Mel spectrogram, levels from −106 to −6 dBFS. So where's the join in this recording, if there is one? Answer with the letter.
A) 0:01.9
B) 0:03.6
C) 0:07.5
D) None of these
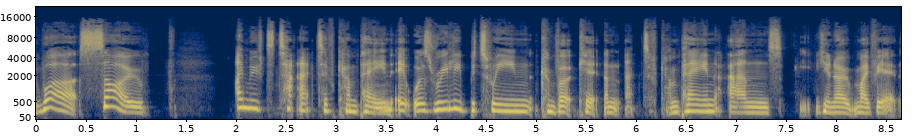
C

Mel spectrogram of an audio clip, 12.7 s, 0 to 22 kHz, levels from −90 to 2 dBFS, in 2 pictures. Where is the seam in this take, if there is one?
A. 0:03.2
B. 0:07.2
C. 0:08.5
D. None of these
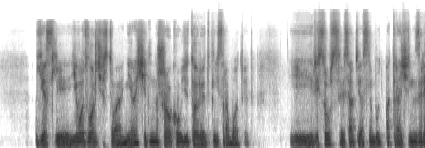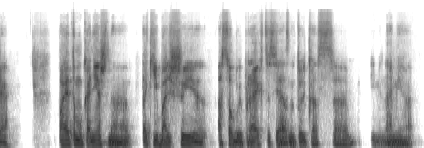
A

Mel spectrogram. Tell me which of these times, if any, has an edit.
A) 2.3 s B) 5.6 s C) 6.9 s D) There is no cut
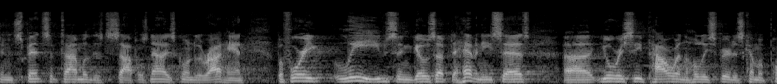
D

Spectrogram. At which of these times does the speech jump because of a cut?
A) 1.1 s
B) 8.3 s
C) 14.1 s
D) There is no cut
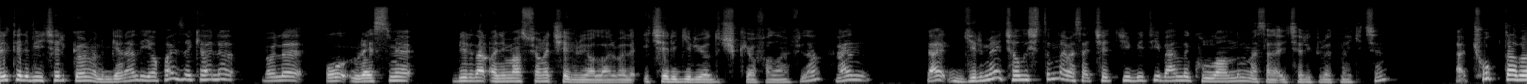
B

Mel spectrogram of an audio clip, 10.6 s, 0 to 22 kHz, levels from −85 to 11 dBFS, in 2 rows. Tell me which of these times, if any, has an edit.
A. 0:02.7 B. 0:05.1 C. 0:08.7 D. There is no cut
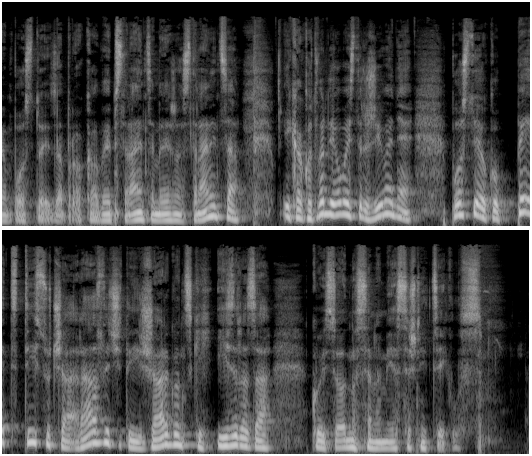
A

